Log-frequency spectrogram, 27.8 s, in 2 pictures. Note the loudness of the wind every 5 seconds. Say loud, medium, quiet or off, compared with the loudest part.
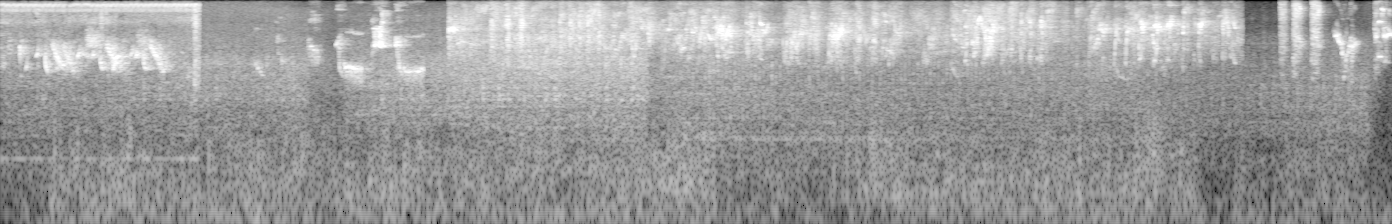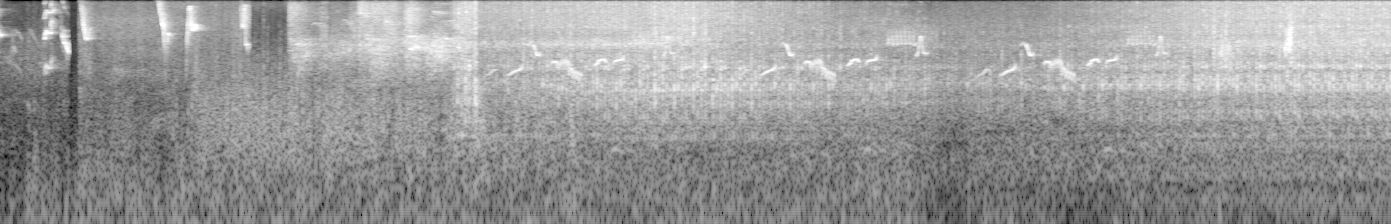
loud, loud, loud, loud, medium, medium.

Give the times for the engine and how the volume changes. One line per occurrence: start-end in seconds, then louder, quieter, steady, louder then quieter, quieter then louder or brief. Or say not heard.
0.0-13.8 louder then quieter
18.4-27.7 quieter then louder.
